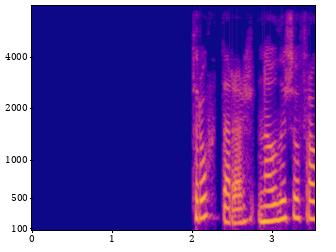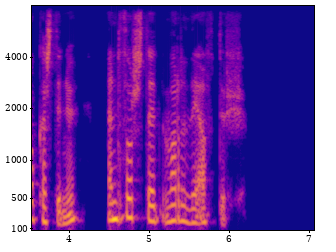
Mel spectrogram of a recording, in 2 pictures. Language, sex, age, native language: Icelandic, female, 30-39, Icelandic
